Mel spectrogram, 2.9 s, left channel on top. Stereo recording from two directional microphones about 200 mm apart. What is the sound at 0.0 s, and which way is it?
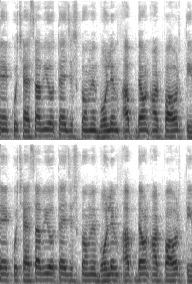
Speech, 50° left (ahead or behind).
